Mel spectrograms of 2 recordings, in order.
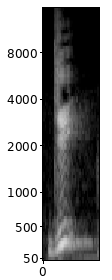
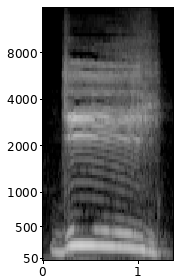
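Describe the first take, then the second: First: "Ji" with a brief i; quick, short "Ji"; short vowel. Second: "Ji" held out long; sustained, drawn-out "Ji"; long vowel. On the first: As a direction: keep "Ji" short. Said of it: "les voyelles brèves". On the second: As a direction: stretch the i of "Ji". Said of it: "C'est tiré". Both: Shown as a demonstration.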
